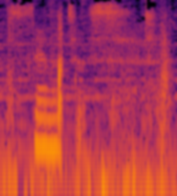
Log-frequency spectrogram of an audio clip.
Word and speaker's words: Sanitas: in the Old Timers know the correct pronunciation is sanatus and you're gonna learn why those are doing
